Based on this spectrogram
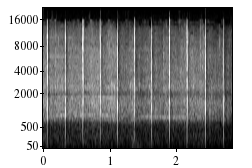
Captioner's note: claps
